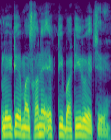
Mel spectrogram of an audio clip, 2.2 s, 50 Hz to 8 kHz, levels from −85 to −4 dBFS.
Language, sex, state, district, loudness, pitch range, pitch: Bengali, male, Assam, Hailakandi, -12 LUFS, 115-135 Hz, 125 Hz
